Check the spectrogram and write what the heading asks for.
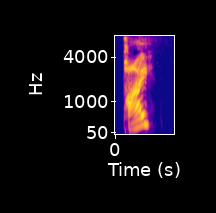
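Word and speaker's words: Pai: It's P-A-I. pie.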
